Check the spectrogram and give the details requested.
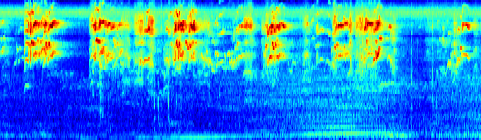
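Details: Rainbow lorikeets at dusk in a trumpet tree in a neighbouring garden, flying around and giving harsh, high screeching chatter in repeated bursts every second or so, several birds calling together, faint low hum beneath.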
